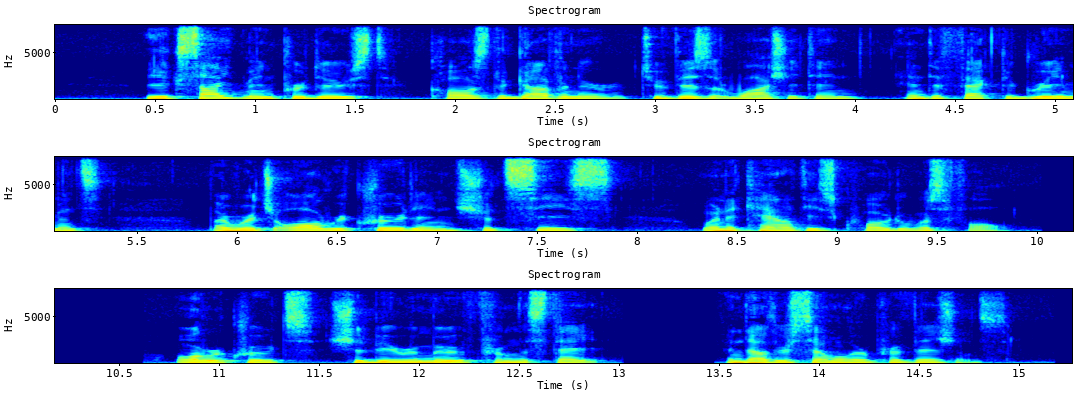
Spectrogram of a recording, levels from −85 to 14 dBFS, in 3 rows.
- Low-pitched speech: No, medium, 150 Hz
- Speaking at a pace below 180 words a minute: Yes, average, 140 wpm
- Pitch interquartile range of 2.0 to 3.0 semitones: Yes, narrow, 2.5 semitones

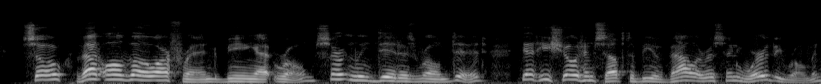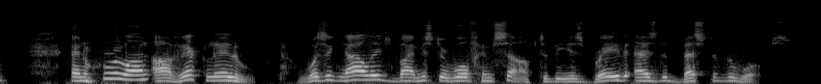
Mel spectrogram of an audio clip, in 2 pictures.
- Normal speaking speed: Yes, average, 165 wpm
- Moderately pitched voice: Yes, medium, 165 Hz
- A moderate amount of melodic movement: No, wide, 6.0 semitones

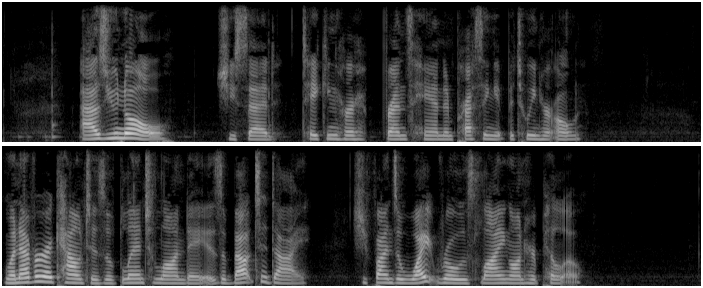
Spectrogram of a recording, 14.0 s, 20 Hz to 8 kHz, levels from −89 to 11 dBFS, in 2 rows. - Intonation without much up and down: Yes, narrow, 1.8 semitones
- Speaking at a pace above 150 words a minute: No, average, 140 wpm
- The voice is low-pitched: No, high, 215 Hz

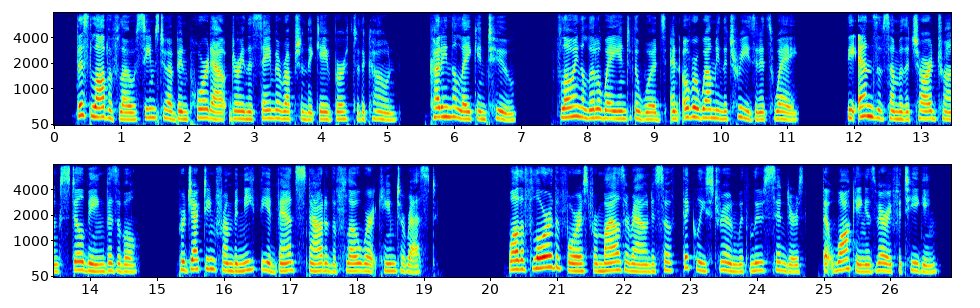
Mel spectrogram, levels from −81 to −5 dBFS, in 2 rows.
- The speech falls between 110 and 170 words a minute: No, average, 185 wpm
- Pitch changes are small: No, average, 3.1 semitones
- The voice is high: Yes, high, 195 Hz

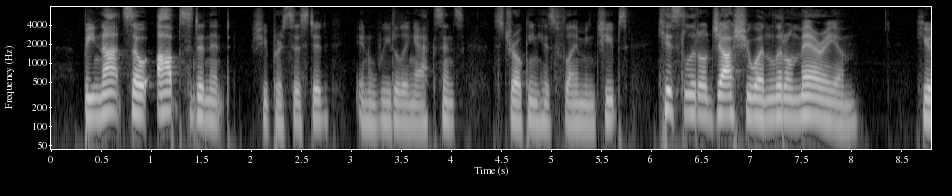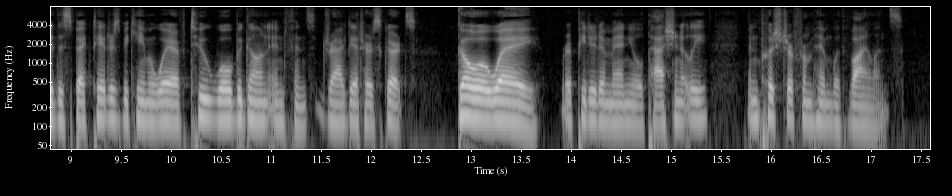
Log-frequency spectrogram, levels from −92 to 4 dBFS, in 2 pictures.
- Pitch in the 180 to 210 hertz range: No, low, 125 Hz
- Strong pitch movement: No, average, 2.9 semitones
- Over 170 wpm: No, average, 150 wpm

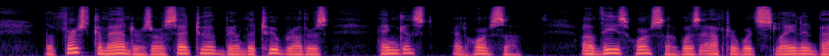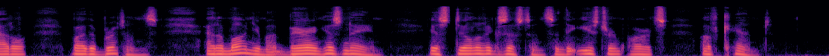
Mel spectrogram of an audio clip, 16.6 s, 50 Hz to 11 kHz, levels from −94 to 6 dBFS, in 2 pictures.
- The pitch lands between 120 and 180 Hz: Yes, low, 135 Hz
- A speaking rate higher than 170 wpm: No, average, 150 wpm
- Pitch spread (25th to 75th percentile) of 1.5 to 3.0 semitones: Yes, average, 2.7 semitones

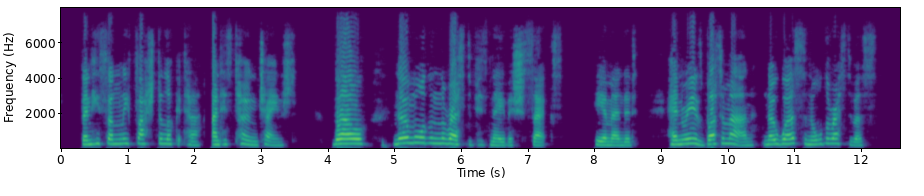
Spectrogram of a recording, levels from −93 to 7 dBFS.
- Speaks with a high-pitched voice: Yes, very high, 250 Hz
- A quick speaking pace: No, average, 185 wpm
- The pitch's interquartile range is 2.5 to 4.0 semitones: No, average, 4.9 semitones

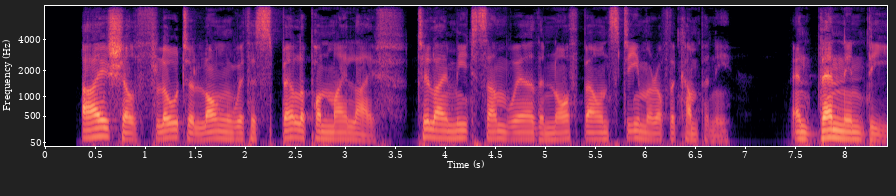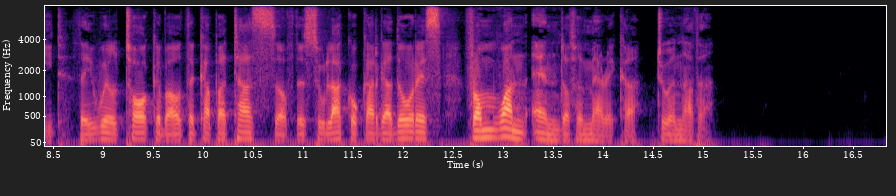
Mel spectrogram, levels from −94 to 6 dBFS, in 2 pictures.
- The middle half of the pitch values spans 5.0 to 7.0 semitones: No, average, 2.9 semitones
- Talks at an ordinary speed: Yes, average, 145 wpm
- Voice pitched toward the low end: Yes, low, 100 Hz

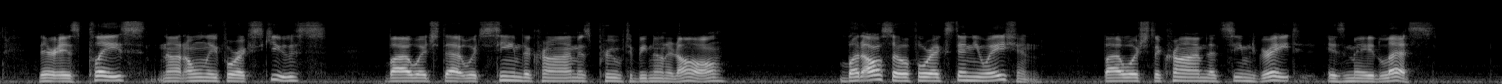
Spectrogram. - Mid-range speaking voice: Yes, medium, 155 Hz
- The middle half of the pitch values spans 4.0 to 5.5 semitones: No, average, 3.0 semitones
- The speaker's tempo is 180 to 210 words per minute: No, average, 140 wpm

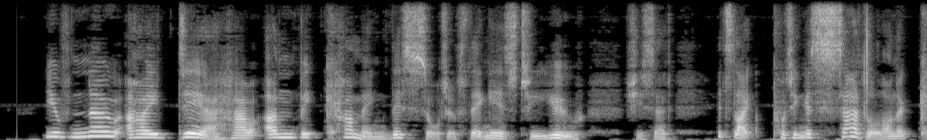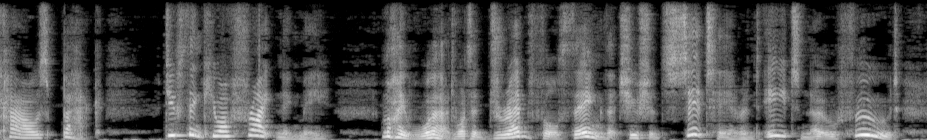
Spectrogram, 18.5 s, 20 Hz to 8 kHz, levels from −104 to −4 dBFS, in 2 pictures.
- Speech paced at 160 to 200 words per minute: No, average, 145 wpm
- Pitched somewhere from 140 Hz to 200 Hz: Yes, medium, 185 Hz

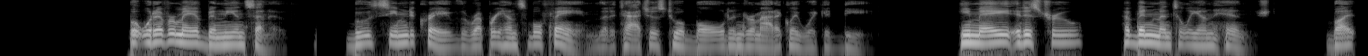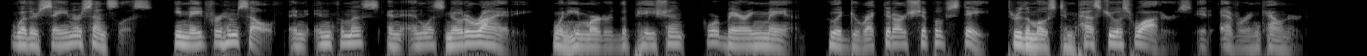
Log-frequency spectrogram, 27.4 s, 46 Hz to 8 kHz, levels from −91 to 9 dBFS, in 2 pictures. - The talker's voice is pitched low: Yes, low, 130 Hz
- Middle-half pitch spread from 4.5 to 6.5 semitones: Yes, average, 4.8 semitones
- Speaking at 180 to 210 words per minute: No, average, 155 wpm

